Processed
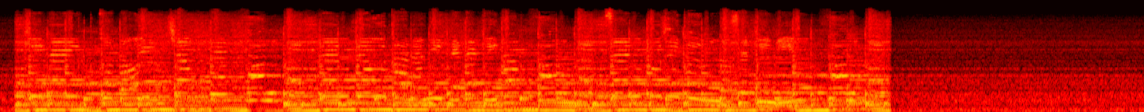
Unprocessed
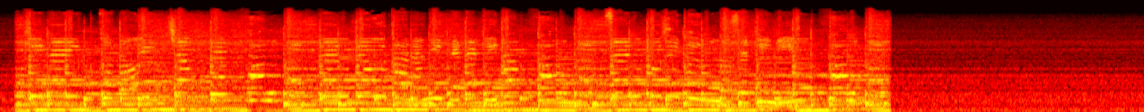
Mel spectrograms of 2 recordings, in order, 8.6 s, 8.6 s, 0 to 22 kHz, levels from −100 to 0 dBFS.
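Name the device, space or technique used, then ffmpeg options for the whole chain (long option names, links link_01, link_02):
stacked limiters: -af "alimiter=limit=-19.5dB:level=0:latency=1:release=21,alimiter=limit=-23dB:level=0:latency=1:release=266,volume=-4.5dB"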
